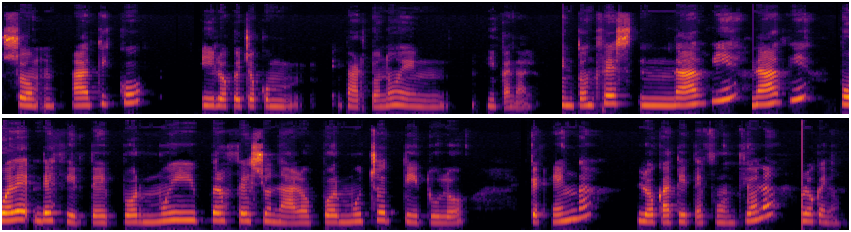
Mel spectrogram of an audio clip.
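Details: Adult woman living with stuttering (disfemia), speaking live in a radio interview; stuttering.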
